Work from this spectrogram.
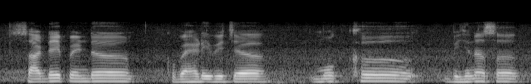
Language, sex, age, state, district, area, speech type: Punjabi, male, 18-30, Punjab, Mohali, rural, spontaneous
